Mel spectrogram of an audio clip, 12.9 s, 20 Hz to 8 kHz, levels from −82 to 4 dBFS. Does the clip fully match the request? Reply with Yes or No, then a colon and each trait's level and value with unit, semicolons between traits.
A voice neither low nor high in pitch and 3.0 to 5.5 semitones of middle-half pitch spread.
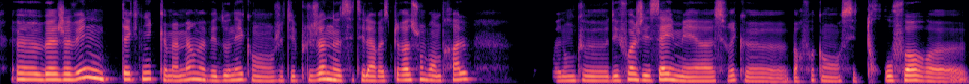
Yes: medium, 170 Hz; average, 3.7 semitones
